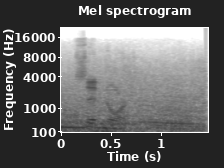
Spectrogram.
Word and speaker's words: Sidor: say his last name sidor there you go man like I said that Sy trips me up every time like I said I I keep thinking like synthetic oil like sin and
